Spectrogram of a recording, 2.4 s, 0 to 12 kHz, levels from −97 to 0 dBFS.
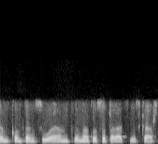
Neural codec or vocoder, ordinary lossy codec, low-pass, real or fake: none; AAC, 64 kbps; 7.2 kHz; real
